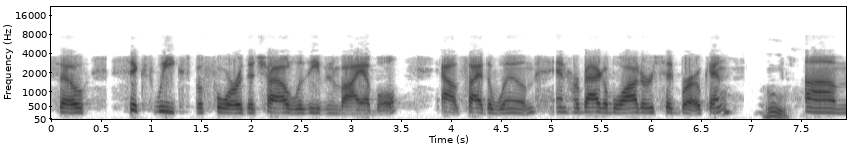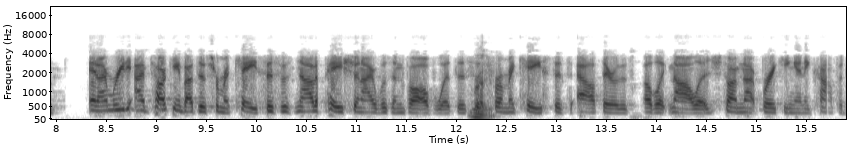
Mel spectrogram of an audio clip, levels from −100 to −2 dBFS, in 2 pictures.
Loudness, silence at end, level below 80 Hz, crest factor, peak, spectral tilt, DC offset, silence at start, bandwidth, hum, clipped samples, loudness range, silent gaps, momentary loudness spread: -28 LUFS; 0.05 s; -82 dBFS; 20 dB; -10 dBFS; -1 dB/octave; under 0.1%; 0.05 s; 5.6 kHz; none; under 0.1%; 3 LU; none; 9 LU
